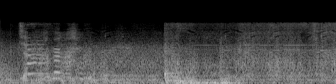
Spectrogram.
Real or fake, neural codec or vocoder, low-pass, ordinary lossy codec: fake; codec, 16 kHz in and 24 kHz out, 0.6 kbps, FireRedTTS-2 codec; 7.2 kHz; none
